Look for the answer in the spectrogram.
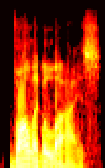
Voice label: "volatilize", American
